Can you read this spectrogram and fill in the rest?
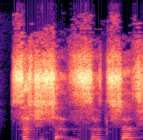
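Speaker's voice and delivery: high-pitched stand-in for swearing; imitated chatter. Student mimicking a classmate's cussing, high-pitched imitation. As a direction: rattle it off up high, mimicking a kid.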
